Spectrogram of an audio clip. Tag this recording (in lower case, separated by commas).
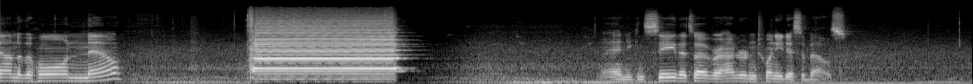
speech, air horn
